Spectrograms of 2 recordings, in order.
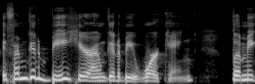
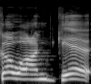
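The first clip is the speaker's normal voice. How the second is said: mock, put-on shouting; 3 semitones higher than usual. Retelling a scene where a character shouts at something outside: imitating someone shouting. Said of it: "He starts shouting".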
